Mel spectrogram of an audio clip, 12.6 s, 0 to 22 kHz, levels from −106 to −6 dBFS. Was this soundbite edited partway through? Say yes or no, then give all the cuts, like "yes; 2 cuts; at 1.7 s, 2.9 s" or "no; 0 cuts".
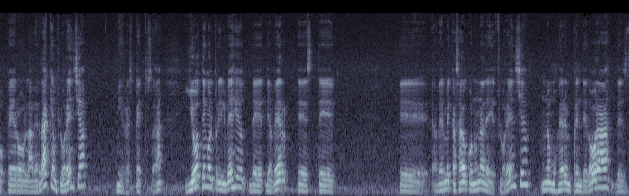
no; 0 cuts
